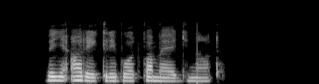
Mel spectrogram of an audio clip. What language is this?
Latvian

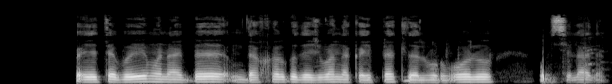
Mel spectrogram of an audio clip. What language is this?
Pashto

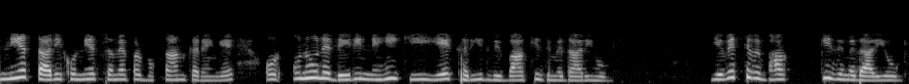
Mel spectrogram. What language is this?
Hindi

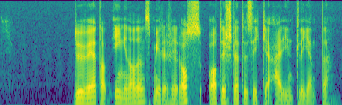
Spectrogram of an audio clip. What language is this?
Norwegian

